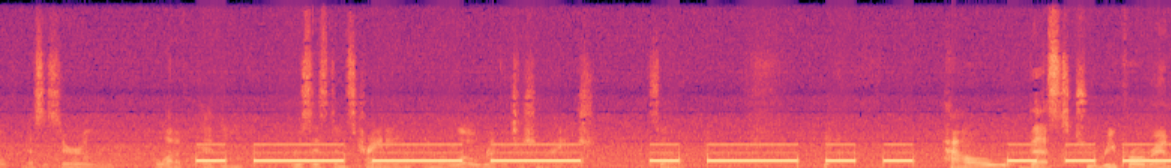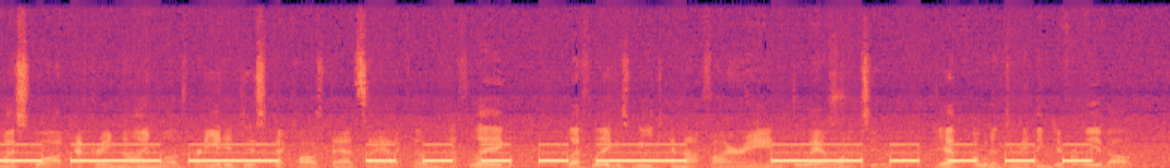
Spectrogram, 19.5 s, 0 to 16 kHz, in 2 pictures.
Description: Morse code, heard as a keyed tone, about 5 wpm, 760 Hz, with speech in English. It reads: JL246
